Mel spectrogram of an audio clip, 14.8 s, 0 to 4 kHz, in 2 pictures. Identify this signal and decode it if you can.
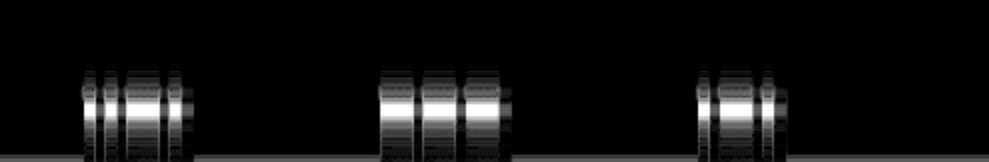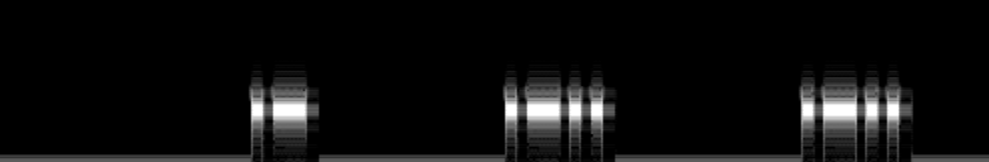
Morse code, heard as a keyed tone, about 15 wpm, spaced as for 5 wpm, 750 Hz. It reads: FOR ALL
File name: Morse / 05WPM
